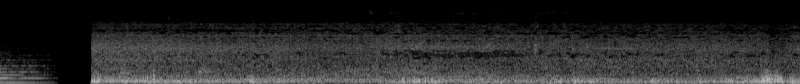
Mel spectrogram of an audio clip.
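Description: A music intro fading out, then after a brief gap, outdoor street ambience: steady traffic noise with voices of people nearby.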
